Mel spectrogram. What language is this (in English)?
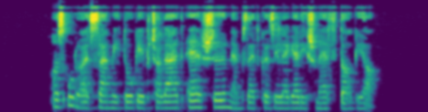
Hungarian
